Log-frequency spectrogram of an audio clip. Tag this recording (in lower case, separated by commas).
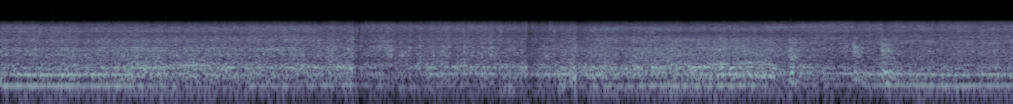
hiss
